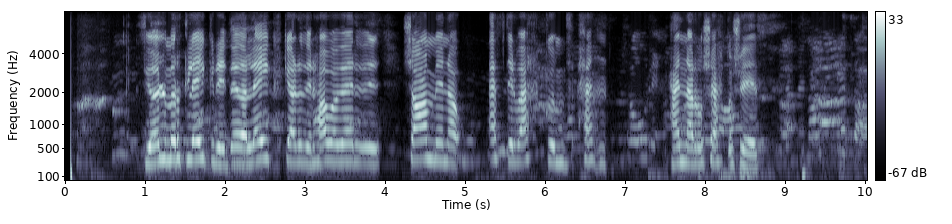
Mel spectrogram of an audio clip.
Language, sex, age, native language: Icelandic, male, 21, Icelandic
